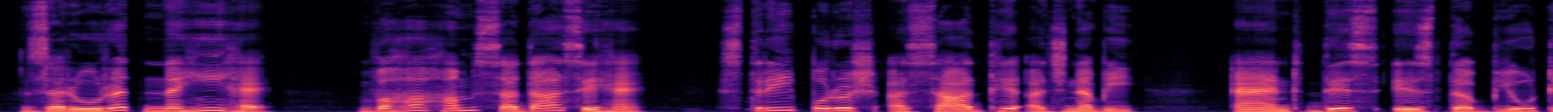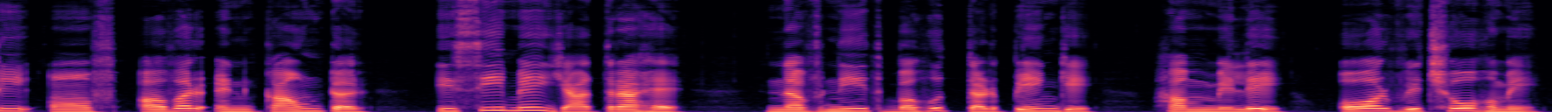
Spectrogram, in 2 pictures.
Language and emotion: Hindi, neutral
